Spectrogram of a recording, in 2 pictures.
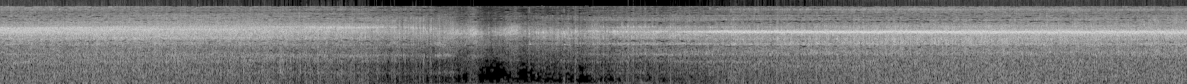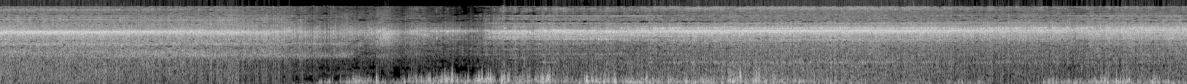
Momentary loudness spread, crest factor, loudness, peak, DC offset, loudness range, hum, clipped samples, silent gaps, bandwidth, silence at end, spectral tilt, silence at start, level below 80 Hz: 9 LU; 6 dB; -3 LUFS; 0 dBFS; 0.2%; 6 LU; none; 3%; none; over 20 kHz; 0 s; 1.5 dB/octave; 0 s; -38 dBFS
